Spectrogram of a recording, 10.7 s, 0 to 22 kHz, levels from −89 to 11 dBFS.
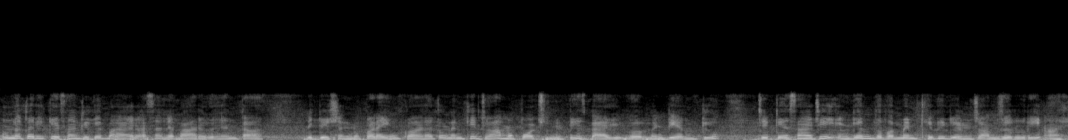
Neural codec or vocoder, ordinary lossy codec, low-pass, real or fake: codec, 44.1 kHz, 3.4 kbps, Pupu-Codec; Opus, 64 kbps; 7.2 kHz; fake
